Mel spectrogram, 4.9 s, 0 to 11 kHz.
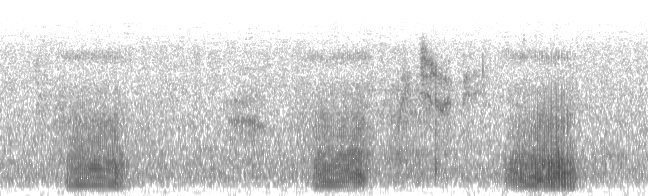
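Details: A dog, described as a loud snorer, snoring while asleep: three rhythmic rattling snores about 1.8 seconds apart, with a soft whistle between two of them.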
